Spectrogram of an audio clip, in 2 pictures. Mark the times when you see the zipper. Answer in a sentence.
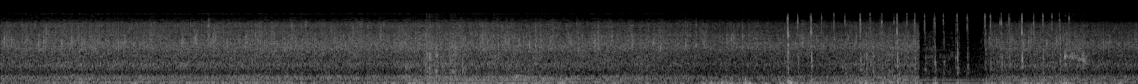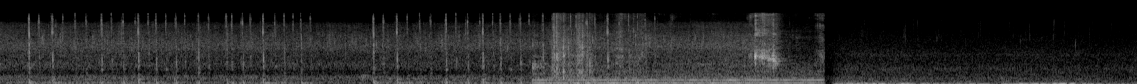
The zipper can't be heard in this clip.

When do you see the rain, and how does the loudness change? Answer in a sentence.
The rain can be heard from 0.0 to 22.7 s, getting quieter.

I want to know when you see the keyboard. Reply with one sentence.
You can hear the keyboard from 7.8 to 10.7 s and from 11.7 to 17.9 s.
